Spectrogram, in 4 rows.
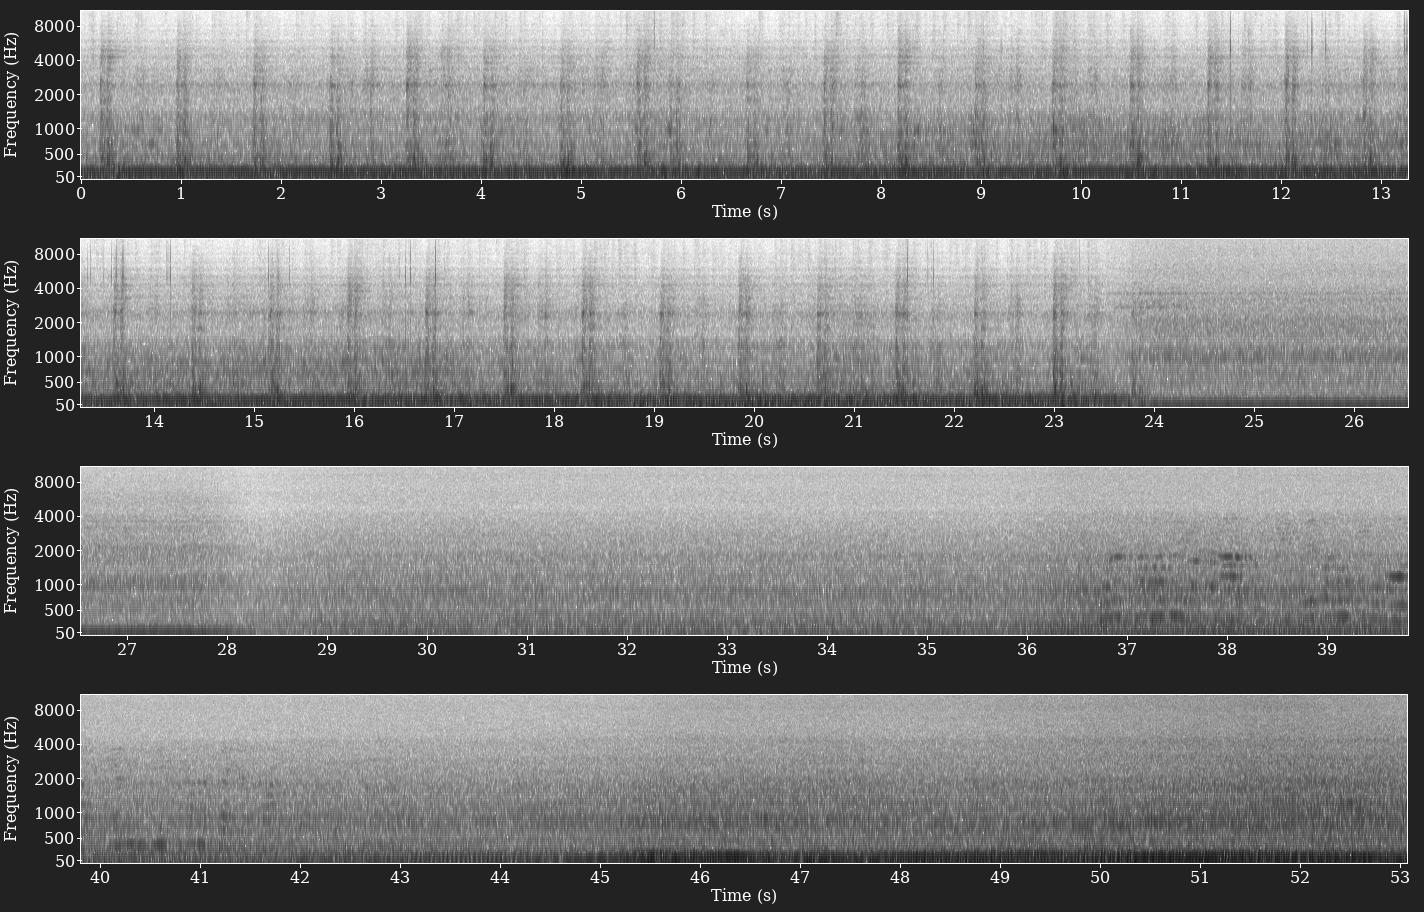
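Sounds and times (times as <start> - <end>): wheels clicking over rail joints: 0.0 - 23.9
train running drone inside carriage: 0.0 - 53.0.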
